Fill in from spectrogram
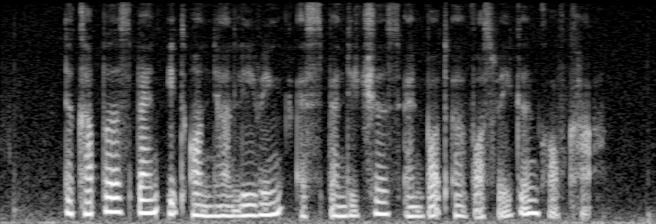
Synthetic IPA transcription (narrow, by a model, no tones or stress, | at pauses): d̥əkʰapəspɛ̃ntitʰɔ̃nːɛlivɪ̃ŋʔɛkspɛ̃ndit͡ʃəsɛ̃nbɔtʰəvɔ̰swḛɡə̃nkʰɔ̰fkʰa̰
